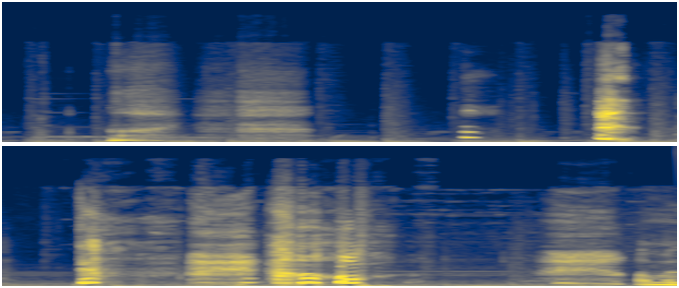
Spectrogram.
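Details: Streamer with hiccups during a livestream: brief, sudden voiced gulps break through speech and laughter over background music, after trying and failing to hold them in; hiccups.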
